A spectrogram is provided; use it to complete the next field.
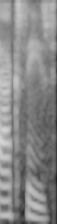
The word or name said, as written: axes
